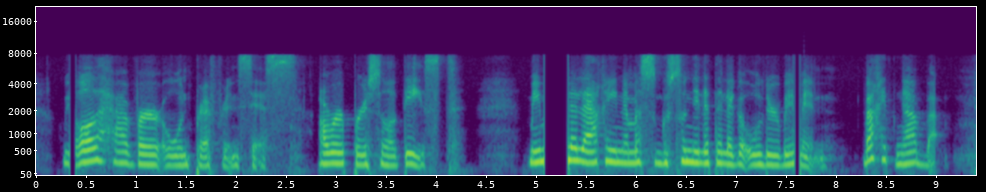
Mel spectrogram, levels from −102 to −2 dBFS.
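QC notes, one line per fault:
0.34–0.43 s, 5.08–5.36 s, 7.58–7.66 s: packet loss on an ADPCM call. Hard-edged silent gaps of about 60, 240 and 60 ms, fitting a few lost packets, then around ten. The decoder's predictor and step size drift from the sender's, so the wideband G.722 sound returns with brief, slight distortion before settling.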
